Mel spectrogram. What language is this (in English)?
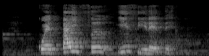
Nüpode Huitoto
